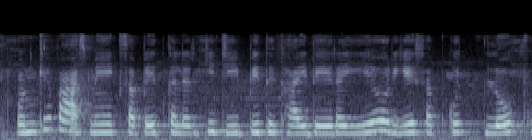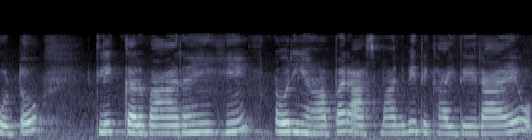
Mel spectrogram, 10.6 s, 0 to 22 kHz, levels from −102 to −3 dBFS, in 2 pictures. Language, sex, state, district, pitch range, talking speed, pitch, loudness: Hindi, female, Uttar Pradesh, Jyotiba Phule Nagar, 225-255 Hz, 190 wpm, 235 Hz, -32 LUFS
